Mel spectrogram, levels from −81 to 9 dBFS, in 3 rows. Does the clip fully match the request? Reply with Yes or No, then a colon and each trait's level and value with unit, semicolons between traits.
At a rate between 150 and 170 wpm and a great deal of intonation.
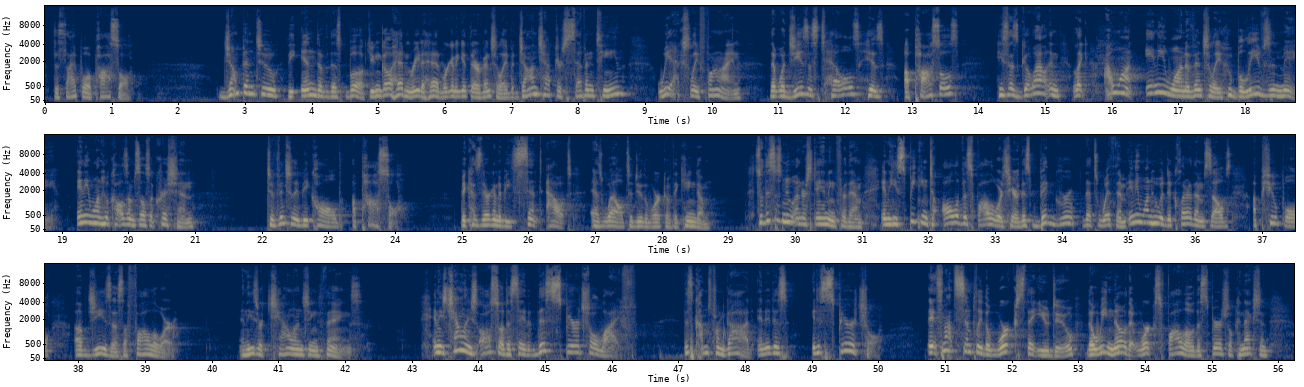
Yes: average, 160 wpm; wide, 5.7 semitones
